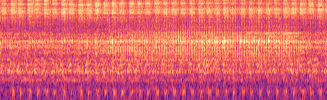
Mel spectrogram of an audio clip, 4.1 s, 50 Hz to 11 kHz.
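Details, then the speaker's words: Hero Honda CD 100 SS, after a new cylinder block kit and timing chain: quick light ticking rattle, about three a second, over the idle when the kick lever is nudged; kick starter timing was left misaligned by a previous repair, to be reset under the clutch cover. "देख सकते हैं ज़रा सी मैं सिर्फ इसे ही नीचे हिलाता हूँ, ज़रा सी हिलाता हूँ और वो आवाज़ करने लगता है।"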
